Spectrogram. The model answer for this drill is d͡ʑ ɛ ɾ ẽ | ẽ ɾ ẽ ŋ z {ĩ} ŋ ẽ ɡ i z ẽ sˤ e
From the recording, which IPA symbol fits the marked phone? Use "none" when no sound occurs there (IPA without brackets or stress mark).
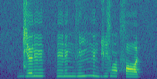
ĩ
